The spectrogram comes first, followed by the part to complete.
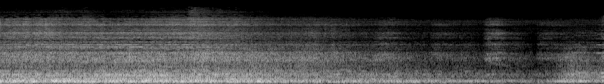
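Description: Action-film soundtrack playing from a TV: dramatic score mixed with the rumble of explosions, loud at first and fading down about five seconds in.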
